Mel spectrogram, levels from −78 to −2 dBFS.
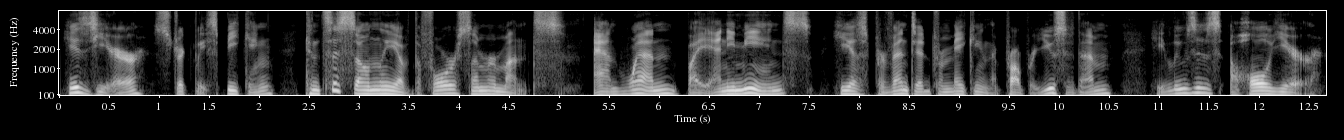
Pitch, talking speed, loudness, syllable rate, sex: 115 Hz, 145 wpm, -21 LUFS, 3.9 syllables/s, male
